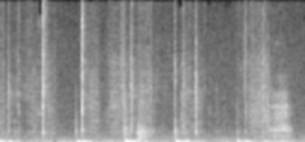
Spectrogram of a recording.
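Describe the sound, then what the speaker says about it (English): Fingers tapping an equation into a calculator, a sequence of soft, separate key presses at an uneven pace, faint and close in a quiet room. "we need to put this into the calculator. So you're going to type this equation in"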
